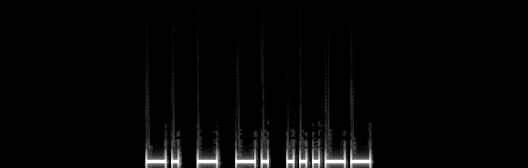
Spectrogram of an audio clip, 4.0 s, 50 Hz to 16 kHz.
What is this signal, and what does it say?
Morse code, heard as a keyed tone, about 25 wpm, 700 Hz. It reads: NTN3
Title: Common Cut Numbers - 4-Digit 25wpm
